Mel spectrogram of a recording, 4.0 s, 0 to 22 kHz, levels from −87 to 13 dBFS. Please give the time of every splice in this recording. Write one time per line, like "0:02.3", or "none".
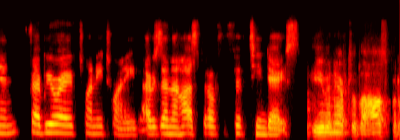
0:03.1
